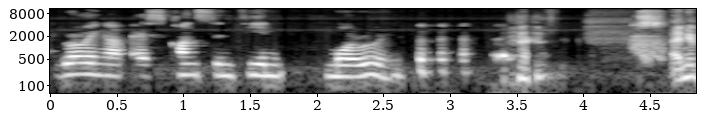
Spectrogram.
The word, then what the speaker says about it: Constantin Morun: lane what was it like growing up as Constantine morun and you pronounce my name so well there thank you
